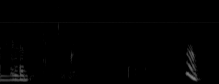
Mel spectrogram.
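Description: A small Yorkshire terrier's vocal sounds as she sleeps. A low, steady hum fades out just after the start, then near the end comes one quick squeak that falls sharply in pitch.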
